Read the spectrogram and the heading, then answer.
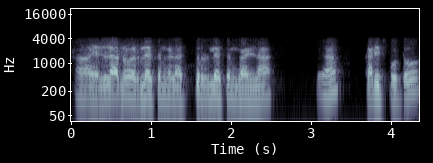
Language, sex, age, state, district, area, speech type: Kannada, male, 30-45, Karnataka, Mysore, rural, conversation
